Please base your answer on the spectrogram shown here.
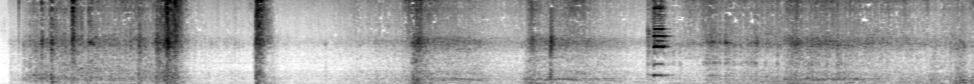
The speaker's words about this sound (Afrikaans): Sy taxi is een van vele wat op en af ry in Kaito Manor se nou strate op die uitkyk vir pendelaars.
